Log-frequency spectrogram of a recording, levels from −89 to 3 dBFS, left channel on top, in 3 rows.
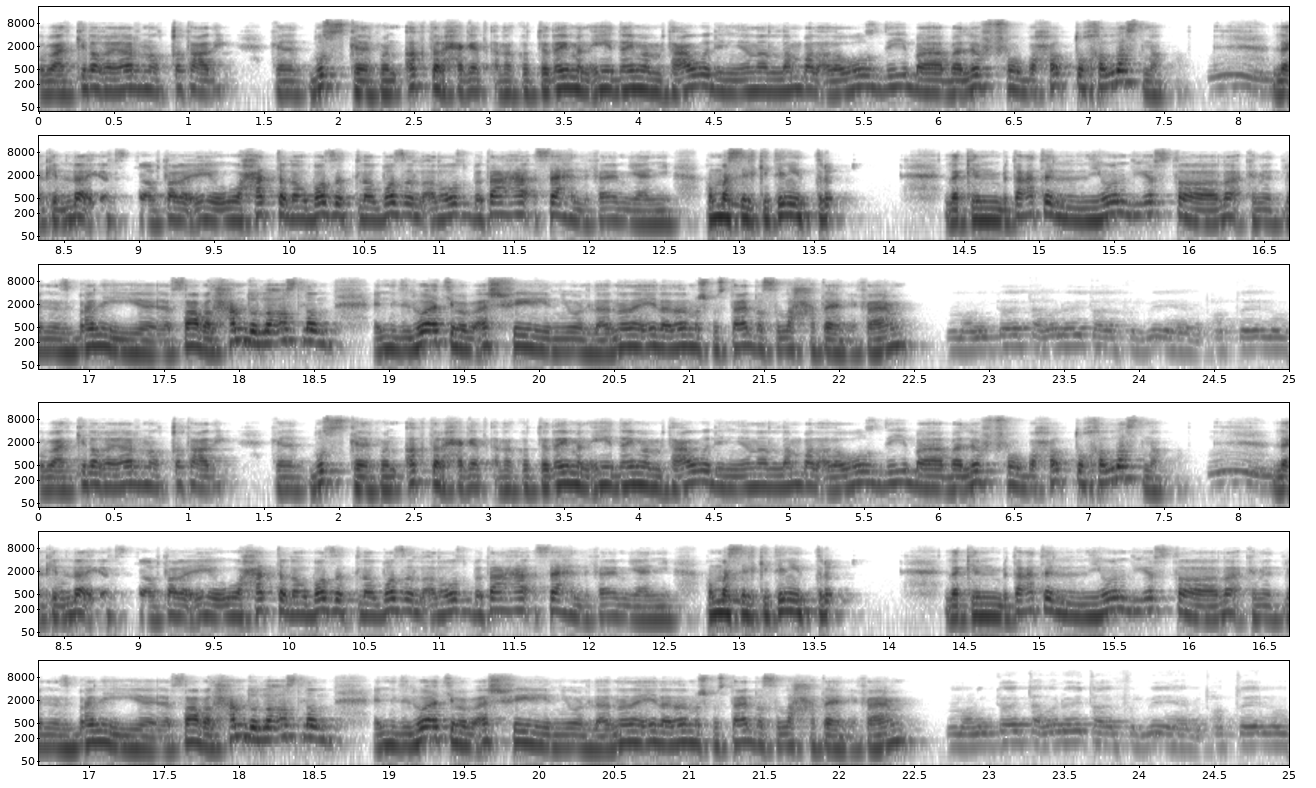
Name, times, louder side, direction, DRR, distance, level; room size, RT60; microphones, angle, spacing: voice 1, 0.0-7.5 7.9-13.6 14.1-22.5, left 2 dB, 20° left, 0.7 m, -24 dB
voice 2, 7.8-8.6 12.8-13.2 22.7-25.0, right 1 dB, 90° right, 4.1 m, -38 dB
23.5 x 13.0 x 3.1 m
head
